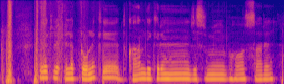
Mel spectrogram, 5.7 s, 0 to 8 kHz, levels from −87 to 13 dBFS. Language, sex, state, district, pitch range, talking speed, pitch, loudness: Hindi, male, Bihar, West Champaran, 125-135 Hz, 115 wpm, 130 Hz, -17 LUFS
